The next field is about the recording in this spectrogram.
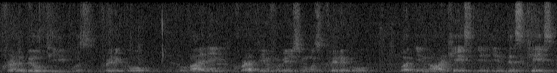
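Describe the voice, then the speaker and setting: A middle-aged man with a Japanese accent gives a technical conference presentation in a low voice, pausing often on "uh" and slipping in dry jokes. He sounds far from the microphone, with a heavy echo from the large hall. Steady noise runs under his voice. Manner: measured, technical, many "uh" pauses, dry humor. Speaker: conference speaker. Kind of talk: presentation talk with slides.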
